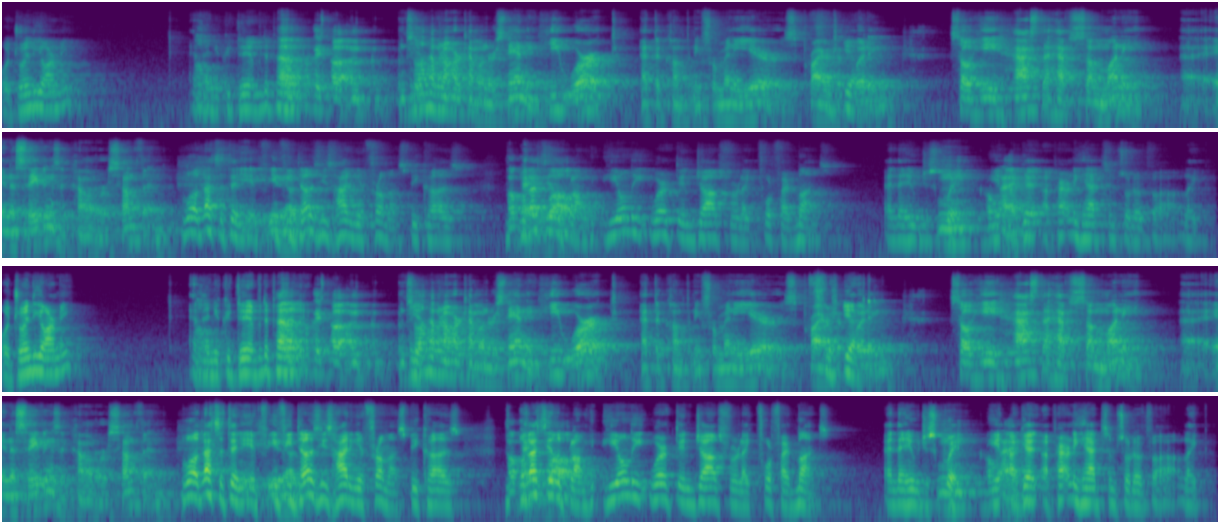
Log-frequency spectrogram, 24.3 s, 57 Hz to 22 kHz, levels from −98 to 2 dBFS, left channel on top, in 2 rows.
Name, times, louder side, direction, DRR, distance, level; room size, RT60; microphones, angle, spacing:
voice 1, 0.0-0.7 1.9-3.0 4.1-4.3 8.1-8.6 14.0-16.8 17.3-20.4 21.0-21.8 22.0-24.1, right 10 dB, 85° right, 16 dB, 0.3 m, -31 dB
voice 2, 2.8-6.0 6.4-8.8 9.5-11.4 11.8-14.1 14.5-15.1 17.2-17.9 21.5-22.4, right 2 dB, 10° right, 3 dB, 0.9 m, -33 dB
15.5 x 7.3 x 2.5 m, 1.0 s
head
